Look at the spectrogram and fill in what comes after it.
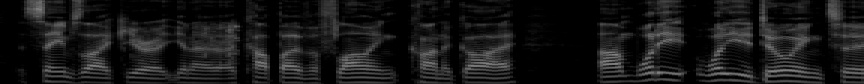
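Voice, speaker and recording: At a moderate pace, a man with an Australian accent talks at medium pitch in a very clean recording with a silent background and a dry, close sound with no echo. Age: 40s. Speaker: radio co-host. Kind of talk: casual interview.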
